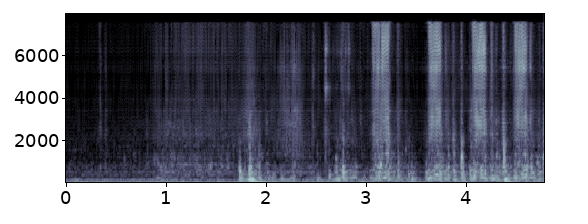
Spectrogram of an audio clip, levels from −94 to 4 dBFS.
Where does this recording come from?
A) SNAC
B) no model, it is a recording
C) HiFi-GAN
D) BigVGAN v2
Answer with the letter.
D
